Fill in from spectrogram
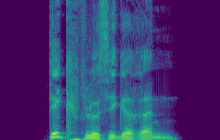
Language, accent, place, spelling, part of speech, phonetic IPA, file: German, Germany, Berlin, dickflüssigeren, adjective, [ˈdɪkˌflʏsɪɡəʁən], De-dickflüssigeren.ogg
- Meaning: inflection of dickflüssig: 1. strong genitive masculine/neuter singular comparative degree 2. weak/mixed genitive/dative all-gender singular comparative degree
